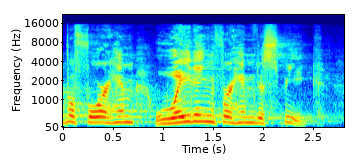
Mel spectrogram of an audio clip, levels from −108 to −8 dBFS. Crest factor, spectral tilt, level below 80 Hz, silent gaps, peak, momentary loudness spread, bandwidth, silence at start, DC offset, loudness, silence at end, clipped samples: 18 dB; -4.5 dB/octave; -78 dBFS; none; -8 dBFS; 13 LU; 15.5 kHz; 0 s; under 0.1%; -27 LUFS; 0.25 s; under 0.1%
